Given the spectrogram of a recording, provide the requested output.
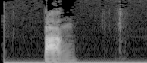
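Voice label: "pang6", Teochew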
